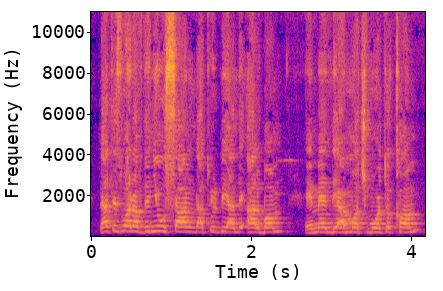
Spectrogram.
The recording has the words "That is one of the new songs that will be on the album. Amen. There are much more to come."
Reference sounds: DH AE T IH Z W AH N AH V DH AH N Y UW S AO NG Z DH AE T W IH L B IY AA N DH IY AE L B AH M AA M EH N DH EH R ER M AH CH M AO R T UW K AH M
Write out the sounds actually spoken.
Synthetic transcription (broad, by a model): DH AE T IH Z W AH N AH V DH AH N Y UW S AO NG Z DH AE T W IH L B IY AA N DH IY AE L B AH M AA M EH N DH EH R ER M AH CH M AO R T UW K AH M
